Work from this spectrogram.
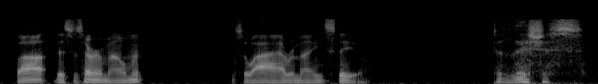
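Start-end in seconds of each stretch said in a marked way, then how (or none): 4.9-5.8 breathy, breathed out. Reading a story aloud, a character touching the narrator: breathy. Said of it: "she breathes".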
